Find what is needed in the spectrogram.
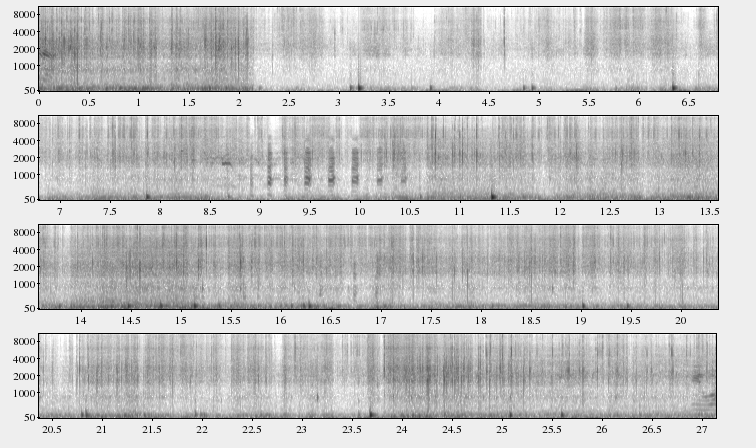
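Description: Wind buffeting the microphone of a head-mounted action camera, a rough crackling rush with frequent brief dropouts, over skis sliding and scraping through wind-blown snow.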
